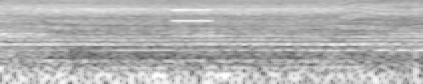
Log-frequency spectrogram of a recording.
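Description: Near silence, with only a faint steady low hum.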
